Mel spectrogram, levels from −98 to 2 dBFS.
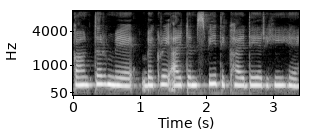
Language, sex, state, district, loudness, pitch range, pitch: Hindi, female, Arunachal Pradesh, Longding, -11 LUFS, 240-255 Hz, 245 Hz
